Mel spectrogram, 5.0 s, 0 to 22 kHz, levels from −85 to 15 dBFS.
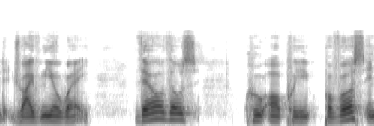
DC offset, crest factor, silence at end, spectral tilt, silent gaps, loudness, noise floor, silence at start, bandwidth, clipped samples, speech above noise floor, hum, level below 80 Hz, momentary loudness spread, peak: under 0.1%; 18 dB; 0 s; -6 dB/octave; none; -19 LUFS; -66 dBFS; 0 s; 8.2 kHz; under 0.1%; 48 dB; none; -60 dBFS; 13 LU; -2 dBFS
